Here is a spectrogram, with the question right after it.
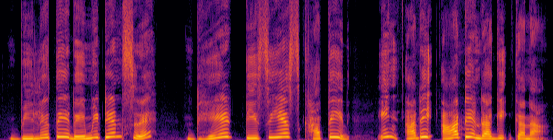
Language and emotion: Santali, angry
